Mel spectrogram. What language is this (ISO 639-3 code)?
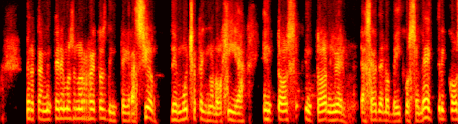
spa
